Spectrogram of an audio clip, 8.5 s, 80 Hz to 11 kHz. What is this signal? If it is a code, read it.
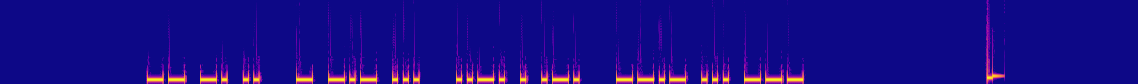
Morse code, heard as a keyed tone, about 30 wpm, 700 Hz. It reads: MNI TKS FER QSO
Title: Common QSO Phrases 30wpm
